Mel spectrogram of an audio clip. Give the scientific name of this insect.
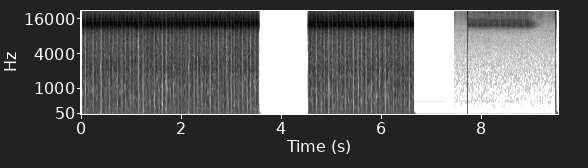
Tettigonia longispina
